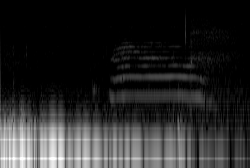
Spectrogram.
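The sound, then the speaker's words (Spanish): A single drawn-out cat meow, clear, rising slightly then trailing off, with a low background rumble and no one talking. “El gato quiere, participar.”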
